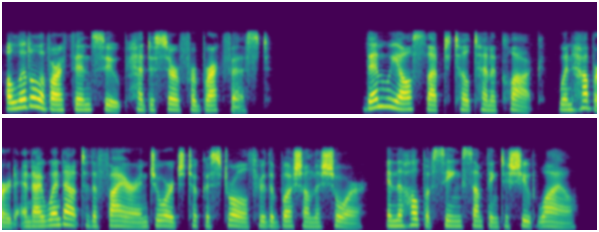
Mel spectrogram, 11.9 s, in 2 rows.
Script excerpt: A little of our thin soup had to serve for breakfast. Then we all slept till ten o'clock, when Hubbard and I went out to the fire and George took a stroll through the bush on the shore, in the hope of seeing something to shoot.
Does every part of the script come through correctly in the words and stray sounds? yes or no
no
